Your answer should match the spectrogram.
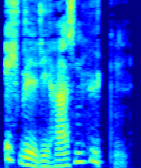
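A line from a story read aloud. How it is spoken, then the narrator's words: Cheerful. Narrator (German): fröhlich hin zum König und sprach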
